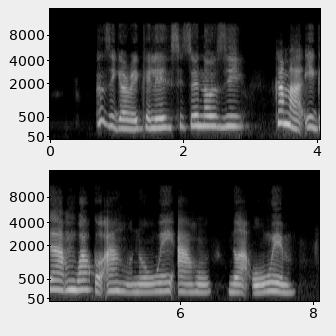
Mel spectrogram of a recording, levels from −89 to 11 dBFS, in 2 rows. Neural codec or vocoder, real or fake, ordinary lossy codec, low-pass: codec, 16 kHz in and 24 kHz out, 0.9 kbps, LongCat-Audio-Codec, fine tuned four codebook decoder; fake; none; 10.8 kHz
